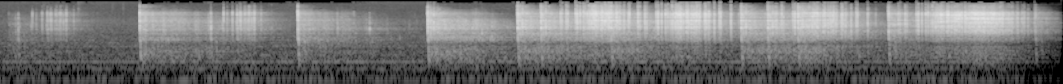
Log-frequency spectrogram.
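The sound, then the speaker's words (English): A rapid series of loud Fourth of July fireworks booms as the really big ones launch, each burst sharp and sudden, then building into a dense, sustained barrage of overlapping explosions and crackling, with no one talking. “I think they're about to launch the really big ones.”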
